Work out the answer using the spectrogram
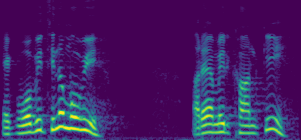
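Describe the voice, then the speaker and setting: A man teaching English vocabulary for competitive exams, animated and repeating key words slowly for emphasis. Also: high-pitched. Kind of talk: vocabulary lesson with memory tricks.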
